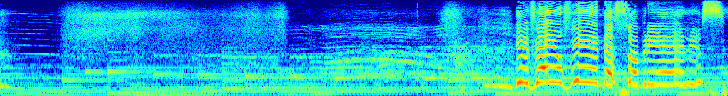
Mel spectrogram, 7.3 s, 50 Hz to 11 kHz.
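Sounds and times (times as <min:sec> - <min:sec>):
breathy blowing into two balloons: 0:00.0 - 0:05.3
steady tonal background: 0:00.4 - 0:06.8
two balloons being inflated by breath: 0:00.6 - 0:03.0
speech: 0:05.2 - 0:07.2.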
